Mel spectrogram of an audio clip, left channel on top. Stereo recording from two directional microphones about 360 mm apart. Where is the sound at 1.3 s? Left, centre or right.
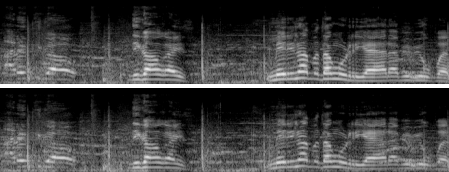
Centre.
